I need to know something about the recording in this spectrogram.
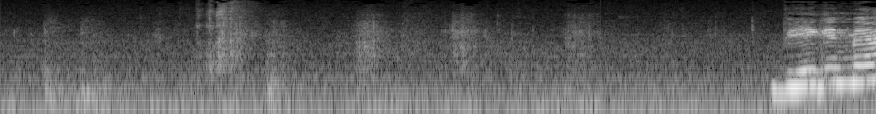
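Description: A crisp chip crunches as someone chews.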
